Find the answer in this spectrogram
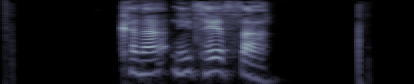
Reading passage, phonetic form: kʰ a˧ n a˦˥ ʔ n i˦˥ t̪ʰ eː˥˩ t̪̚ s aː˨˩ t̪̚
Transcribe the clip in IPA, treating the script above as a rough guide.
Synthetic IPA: kʰ a˧ n a˦˥ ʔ n i˦˥ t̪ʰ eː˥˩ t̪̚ s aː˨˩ t̪̚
